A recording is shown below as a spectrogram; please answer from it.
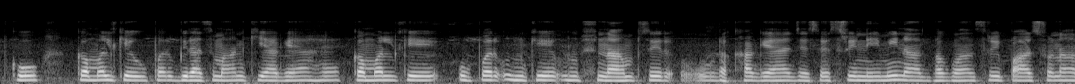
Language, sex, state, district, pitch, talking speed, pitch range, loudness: Hindi, female, Bihar, Jahanabad, 190 Hz, 140 wpm, 180-195 Hz, -16 LUFS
